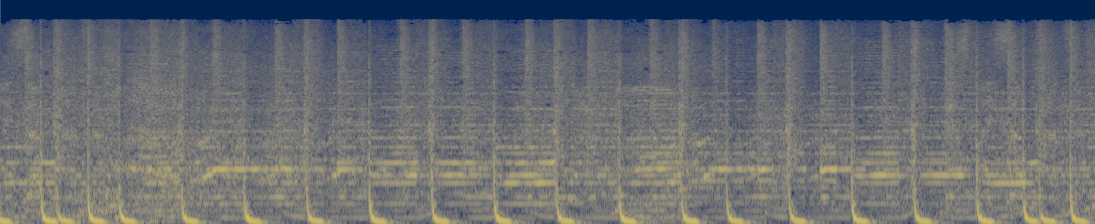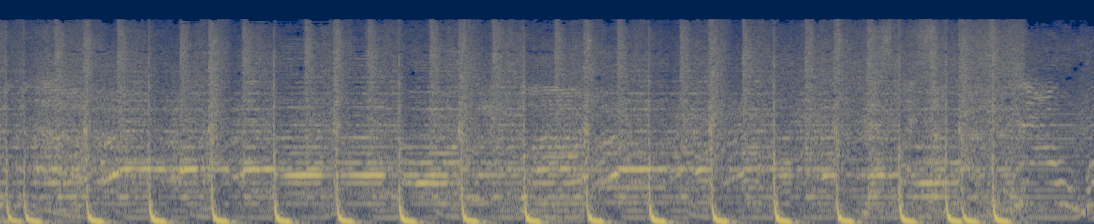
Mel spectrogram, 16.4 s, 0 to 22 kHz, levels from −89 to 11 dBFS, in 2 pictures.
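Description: From 5.22 to 8.51 s there's digital radio blending to analogue: the receiver loses the digital stream and cross-fades over about 305 ms to the station's FM signal, bringing in hiss roughly 35 dB down and a level drop of about 1 dB, before blending back.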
